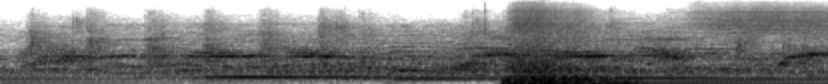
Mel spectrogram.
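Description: Soft worship music of held, sustained chords, with the voices of a congregation praying and worshipping over it. About two and a half seconds in there is a brief loud burst of noise lasting under a second.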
